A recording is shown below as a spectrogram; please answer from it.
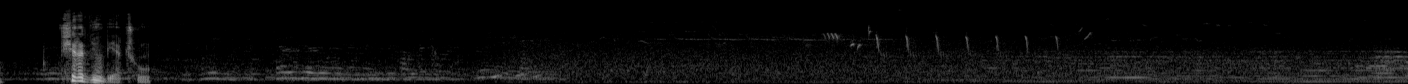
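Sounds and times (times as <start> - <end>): small bird chirping: 6.0 - 12.3.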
